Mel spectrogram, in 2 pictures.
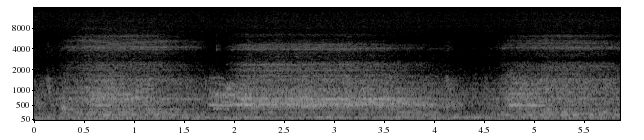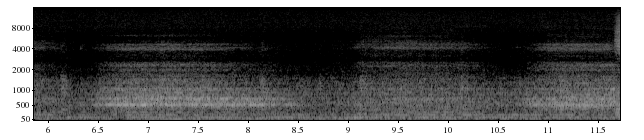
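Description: Slow, deep breaths drawn during a prenatal yoga pose, rising and falling in a steady cycle of about five long inhales and exhales, close and soft with no talking.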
